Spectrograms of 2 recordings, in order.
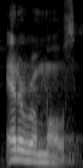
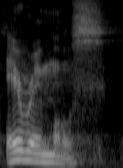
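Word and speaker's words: eremos (ἔρημος): Now, the word wilderness, in its original language, Greek, is pronounced eremos, eremos, and translates in meaning many different ways, but it's all the same.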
